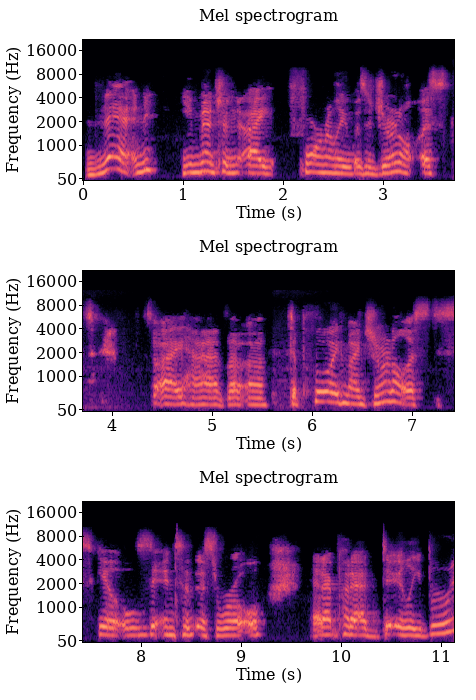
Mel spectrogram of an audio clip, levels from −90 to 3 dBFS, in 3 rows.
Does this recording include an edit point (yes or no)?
no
